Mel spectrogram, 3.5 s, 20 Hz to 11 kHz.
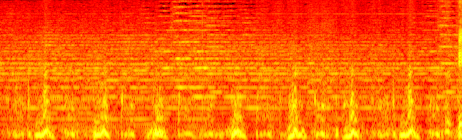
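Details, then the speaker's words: Fetal heartbeat on ultrasound: fast rhythmic whooshing pulses at about 140 a minute, with music underneath. "(Latidos del corazón) En el momento en que vi ese latido del corazón cambió todo, todo."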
